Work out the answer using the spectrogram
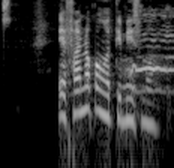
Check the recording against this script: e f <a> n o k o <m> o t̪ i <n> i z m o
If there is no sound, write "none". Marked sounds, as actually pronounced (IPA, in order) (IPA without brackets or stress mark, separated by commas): a, ŋ, m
